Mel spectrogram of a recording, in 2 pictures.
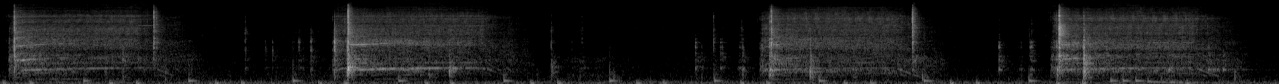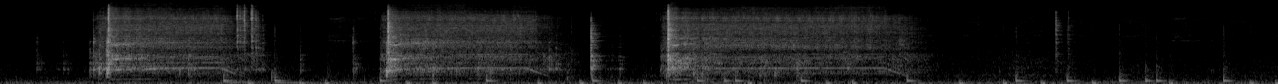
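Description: A driver backs screws out of the plastic casing of a Roland FD-8 hi-hat pedal. There are about eight short bursts of whirring, each ending in a click, separated by quiet gaps.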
